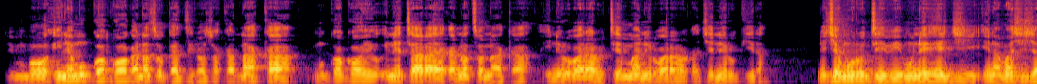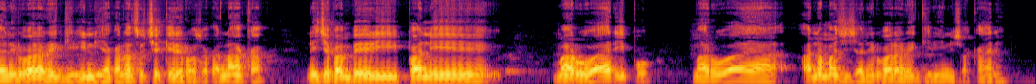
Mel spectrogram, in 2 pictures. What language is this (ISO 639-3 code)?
sna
